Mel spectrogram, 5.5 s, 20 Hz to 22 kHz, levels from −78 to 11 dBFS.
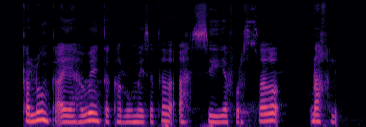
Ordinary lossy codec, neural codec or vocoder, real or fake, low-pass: none; vocoder, 44.1 kHz, 128 mel bands every 512 samples, BigVGAN v2; fake; none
